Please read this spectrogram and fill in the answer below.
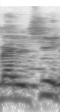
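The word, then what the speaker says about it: Medellín: my opinion is the one in it's called metazine actually and Colombians pronounced double elves as a J so whereas in Spain or Mexico it might be called many here it's called meta-gene and it's the most charming Expo in the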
